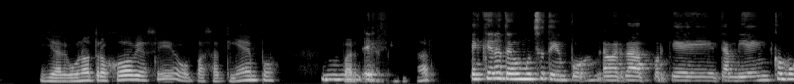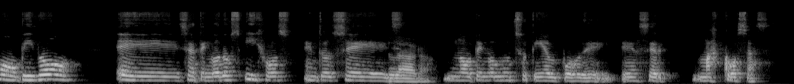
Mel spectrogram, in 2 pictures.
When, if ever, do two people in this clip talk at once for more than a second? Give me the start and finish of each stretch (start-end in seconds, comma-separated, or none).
none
